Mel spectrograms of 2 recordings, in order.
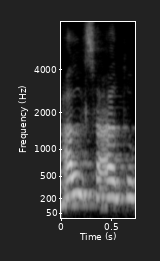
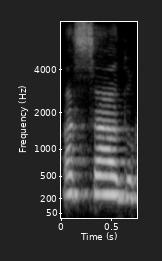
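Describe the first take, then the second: First: The article's L is clearly heard before S. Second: The article's L merges into a doubled S.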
